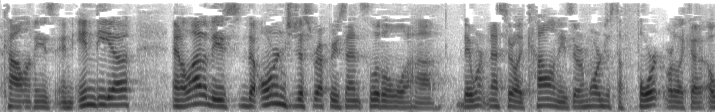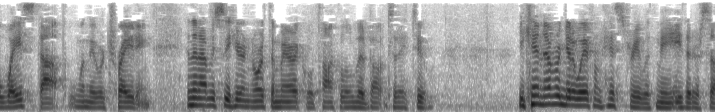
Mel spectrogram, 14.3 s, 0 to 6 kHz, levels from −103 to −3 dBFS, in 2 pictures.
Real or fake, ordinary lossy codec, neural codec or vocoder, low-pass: fake; MP3, 24 kbps; vocoder, 22.05 kHz, 80 mel bands, Vocos; 5.4 kHz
